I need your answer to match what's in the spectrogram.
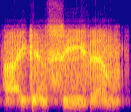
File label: radio enemy spotted, balkan; vo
